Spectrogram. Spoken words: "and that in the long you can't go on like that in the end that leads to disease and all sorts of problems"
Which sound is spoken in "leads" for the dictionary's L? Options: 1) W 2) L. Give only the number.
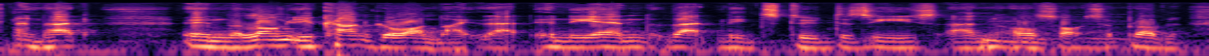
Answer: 2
